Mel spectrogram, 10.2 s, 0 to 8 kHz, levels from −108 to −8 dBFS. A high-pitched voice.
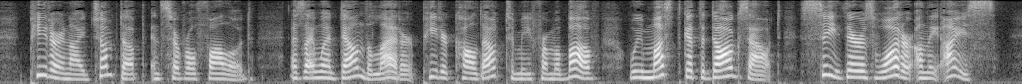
Yes: high, 215 Hz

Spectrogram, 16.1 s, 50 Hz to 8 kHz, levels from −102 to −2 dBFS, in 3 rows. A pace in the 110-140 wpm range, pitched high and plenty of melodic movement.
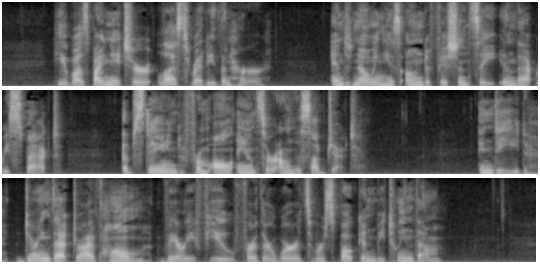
No: slow, 135 wpm; medium, 180 Hz; wide, 6.4 semitones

